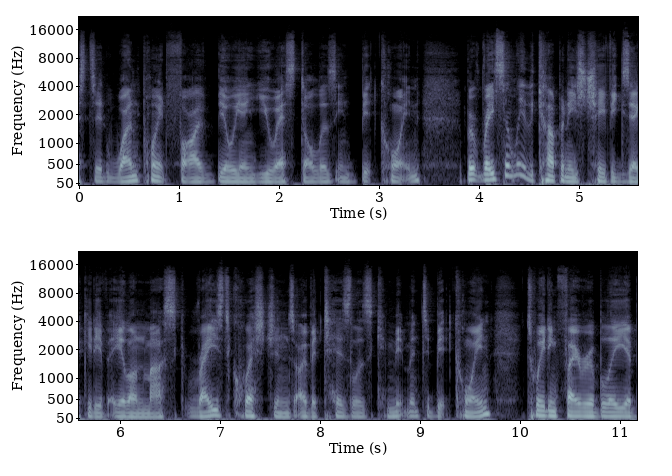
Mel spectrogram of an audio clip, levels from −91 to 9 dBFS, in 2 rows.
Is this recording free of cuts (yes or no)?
yes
